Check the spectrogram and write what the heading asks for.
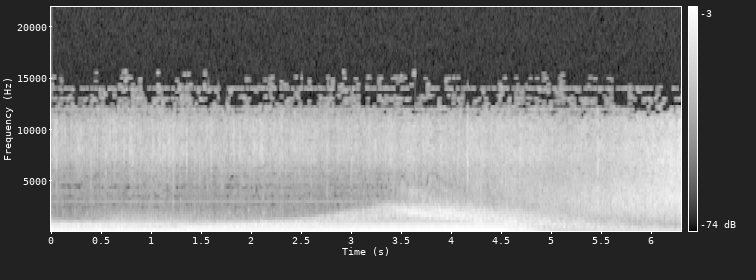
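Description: Ambient electronic music: a held synthesizer chord over a steady low bass drone, with a hissing sweep that rises in pitch and falls away. The chord stops about five seconds in, leaving a swirl of noise.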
